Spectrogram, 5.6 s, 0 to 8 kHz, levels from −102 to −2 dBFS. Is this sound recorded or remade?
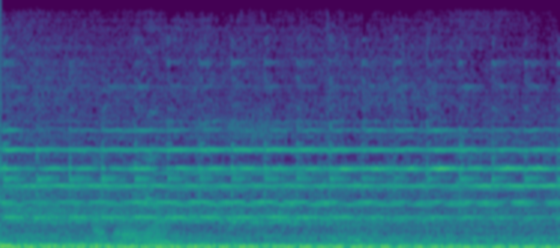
remade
